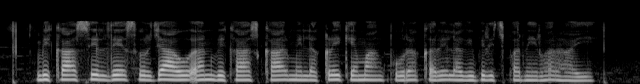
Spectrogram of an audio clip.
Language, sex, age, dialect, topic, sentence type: Magahi, female, 18-24, Central/Standard, banking, statement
